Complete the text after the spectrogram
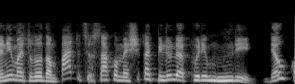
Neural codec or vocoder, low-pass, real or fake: codec, 16 kHz, 0.5 kbps, X-Codec, WavLM features, trained on Multilingual LibriSpeech; 7.2 kHz; fake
